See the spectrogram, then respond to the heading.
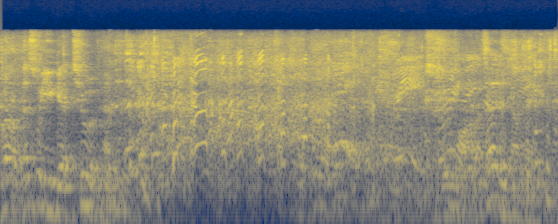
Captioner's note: laughs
